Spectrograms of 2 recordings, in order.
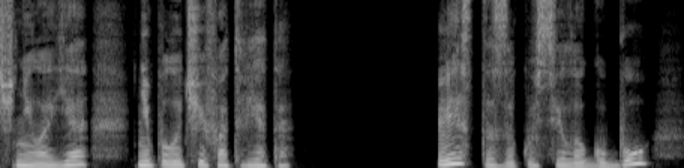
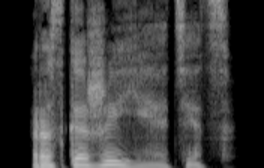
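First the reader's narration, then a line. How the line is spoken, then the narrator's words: Grim command. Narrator (Russian): мрачным тоном приказал Кай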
